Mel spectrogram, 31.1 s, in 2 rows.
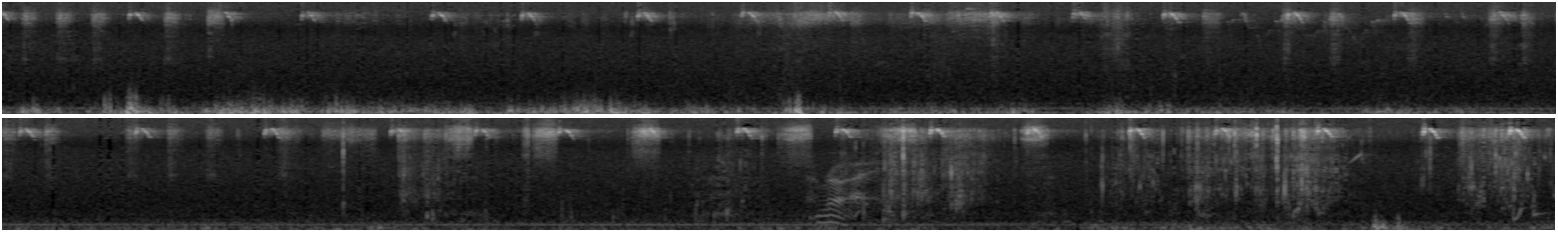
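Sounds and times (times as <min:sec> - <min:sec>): wind rumbling on microphone: 0:00.0 - 0:16.2, 0:16.8 - 0:31.0
bird chirping: 0:11.6 - 0:30.8.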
